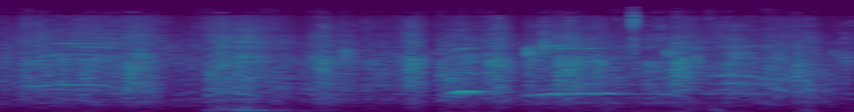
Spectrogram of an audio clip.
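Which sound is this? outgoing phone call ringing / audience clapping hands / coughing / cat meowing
audience clapping hands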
